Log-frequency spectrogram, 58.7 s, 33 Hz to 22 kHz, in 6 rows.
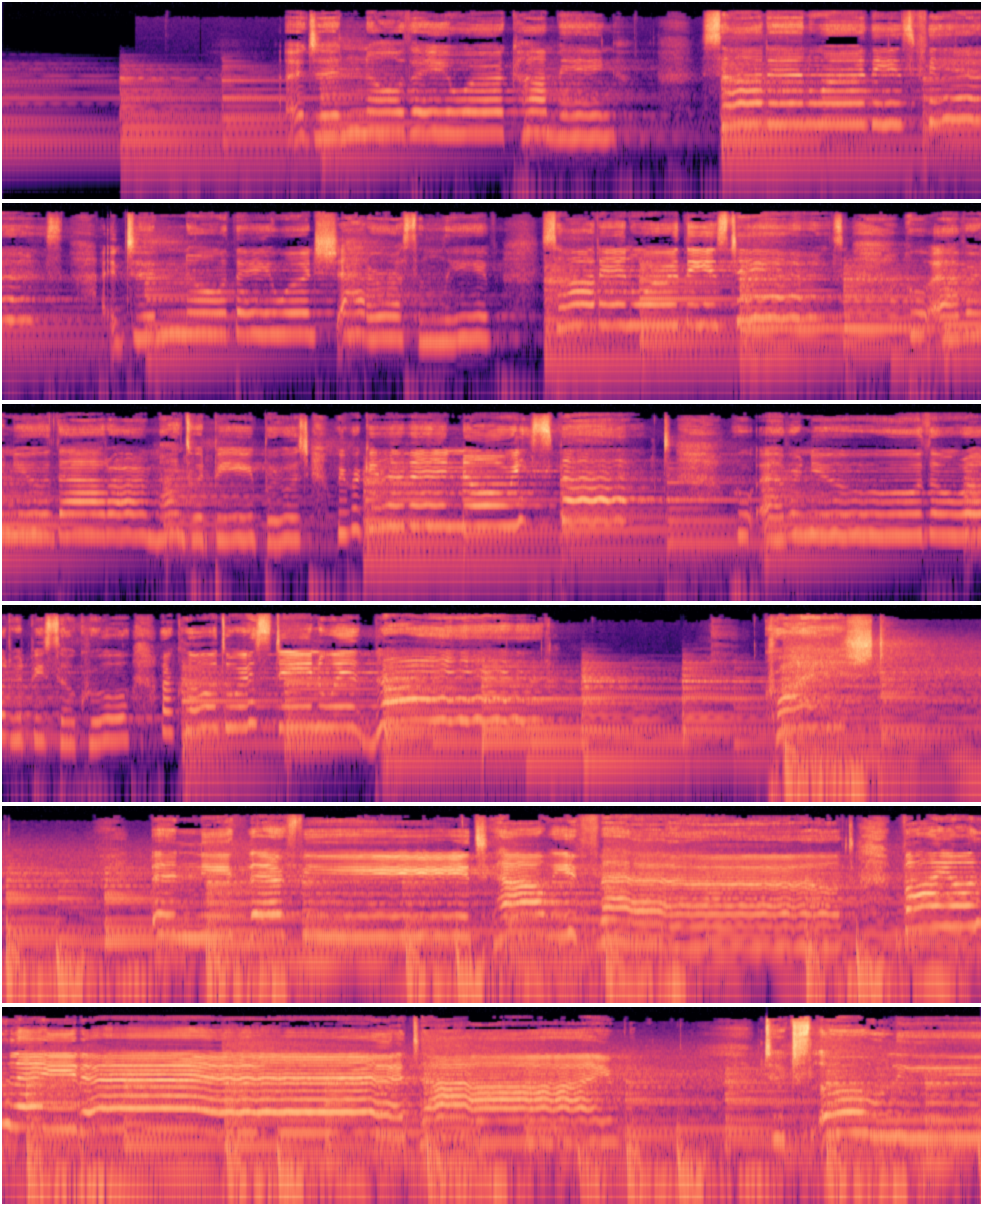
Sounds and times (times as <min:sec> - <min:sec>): Music: 0:00.0 - 0:58.7.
